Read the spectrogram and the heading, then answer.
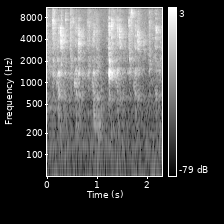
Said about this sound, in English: Loud licking. Didn't know you were going to get some dog ASMR, did you?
